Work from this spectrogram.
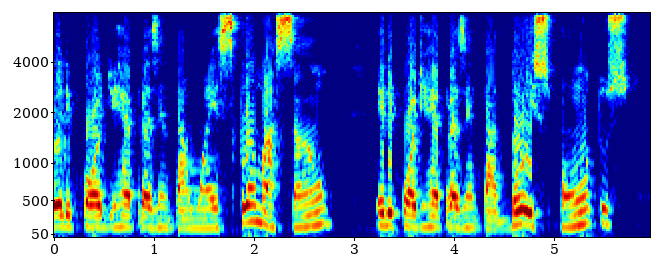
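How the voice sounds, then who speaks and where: Slow, patient man teaching. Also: a little high. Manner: spells letter by letter, repeats words slowly. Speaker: Greek teacher. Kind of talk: slow spoken lesson.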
